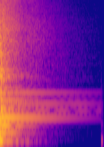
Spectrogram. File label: big room acoustic snare sample f key, snare sound tuned to the F note; snare-drum-samples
